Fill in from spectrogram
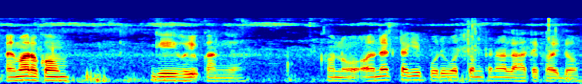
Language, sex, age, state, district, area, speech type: Santali, male, 18-30, West Bengal, Birbhum, rural, spontaneous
